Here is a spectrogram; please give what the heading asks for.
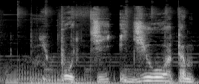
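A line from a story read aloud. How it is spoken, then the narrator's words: Man whispering. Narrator (Russian): прошептал мужчина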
